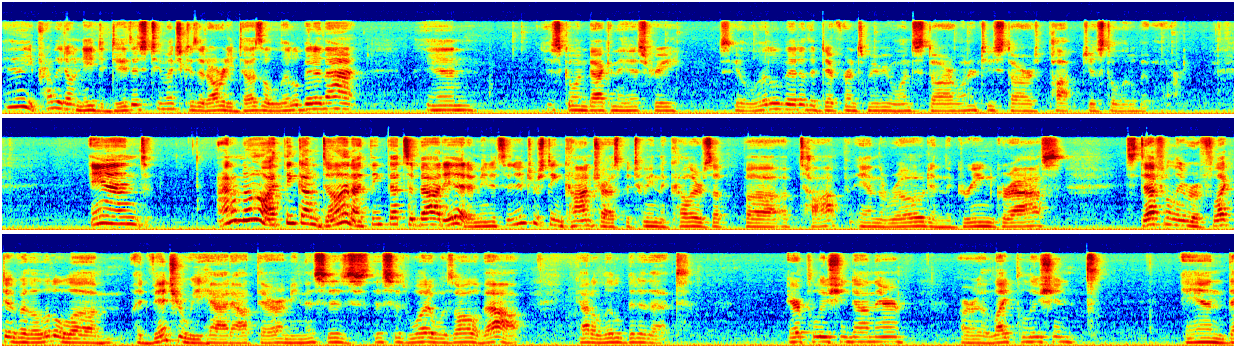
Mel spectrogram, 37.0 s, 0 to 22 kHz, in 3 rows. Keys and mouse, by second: 5.2 click.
